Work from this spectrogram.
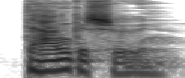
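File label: "dankeschoen", German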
